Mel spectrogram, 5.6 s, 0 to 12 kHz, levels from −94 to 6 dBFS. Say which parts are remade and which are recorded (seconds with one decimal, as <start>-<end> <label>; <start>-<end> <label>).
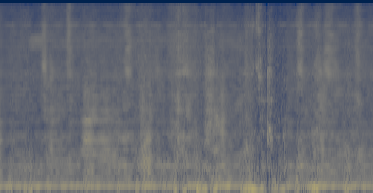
0.0-3.8 remade; 3.8-4.3 recorded; 4.3-5.6 remade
